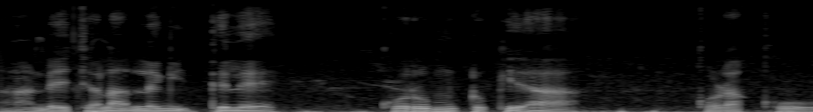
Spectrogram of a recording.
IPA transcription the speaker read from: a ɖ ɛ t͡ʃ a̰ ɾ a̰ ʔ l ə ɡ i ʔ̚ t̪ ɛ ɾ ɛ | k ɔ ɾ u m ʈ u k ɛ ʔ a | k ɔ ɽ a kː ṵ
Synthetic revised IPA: a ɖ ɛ t͡ʃ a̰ l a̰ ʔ l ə ɡ i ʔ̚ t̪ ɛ l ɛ | k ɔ ɾ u m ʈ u k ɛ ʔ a | k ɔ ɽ a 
